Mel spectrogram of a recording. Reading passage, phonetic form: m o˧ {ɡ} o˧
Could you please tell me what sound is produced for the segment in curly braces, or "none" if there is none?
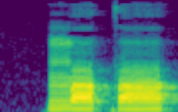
k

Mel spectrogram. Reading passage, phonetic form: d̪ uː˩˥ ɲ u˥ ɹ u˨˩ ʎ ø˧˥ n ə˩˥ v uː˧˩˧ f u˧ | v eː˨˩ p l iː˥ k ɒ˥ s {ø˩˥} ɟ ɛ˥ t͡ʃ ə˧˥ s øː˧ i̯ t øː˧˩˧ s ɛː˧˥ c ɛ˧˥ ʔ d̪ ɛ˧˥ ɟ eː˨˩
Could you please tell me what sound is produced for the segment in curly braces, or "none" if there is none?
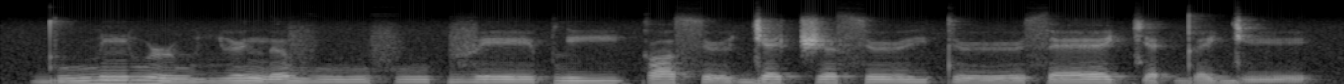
ø˧˩˧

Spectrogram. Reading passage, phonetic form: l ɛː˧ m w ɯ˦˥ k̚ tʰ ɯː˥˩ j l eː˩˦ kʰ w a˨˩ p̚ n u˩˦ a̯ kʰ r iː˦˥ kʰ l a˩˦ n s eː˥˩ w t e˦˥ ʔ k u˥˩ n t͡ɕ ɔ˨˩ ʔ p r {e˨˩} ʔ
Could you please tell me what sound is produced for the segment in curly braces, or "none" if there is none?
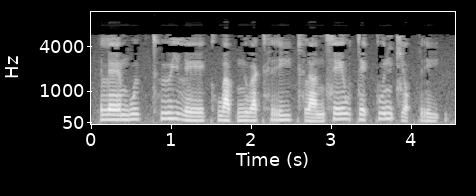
i˨˩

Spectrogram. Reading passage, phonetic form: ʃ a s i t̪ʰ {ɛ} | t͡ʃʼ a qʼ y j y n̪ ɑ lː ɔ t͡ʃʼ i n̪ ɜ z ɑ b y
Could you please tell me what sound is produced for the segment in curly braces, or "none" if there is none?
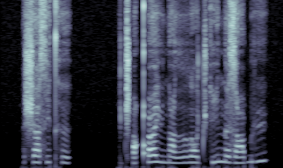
ɘ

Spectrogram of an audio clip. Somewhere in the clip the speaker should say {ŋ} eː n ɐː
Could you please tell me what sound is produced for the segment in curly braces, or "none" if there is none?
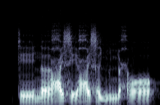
k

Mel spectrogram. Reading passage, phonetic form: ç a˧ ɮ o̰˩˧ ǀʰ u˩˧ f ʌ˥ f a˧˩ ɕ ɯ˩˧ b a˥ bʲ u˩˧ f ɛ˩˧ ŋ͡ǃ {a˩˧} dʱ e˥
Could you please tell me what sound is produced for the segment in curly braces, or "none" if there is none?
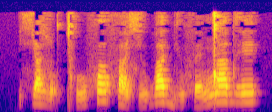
a˥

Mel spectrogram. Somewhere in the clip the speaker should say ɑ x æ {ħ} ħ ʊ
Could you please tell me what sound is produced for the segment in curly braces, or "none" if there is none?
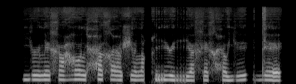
x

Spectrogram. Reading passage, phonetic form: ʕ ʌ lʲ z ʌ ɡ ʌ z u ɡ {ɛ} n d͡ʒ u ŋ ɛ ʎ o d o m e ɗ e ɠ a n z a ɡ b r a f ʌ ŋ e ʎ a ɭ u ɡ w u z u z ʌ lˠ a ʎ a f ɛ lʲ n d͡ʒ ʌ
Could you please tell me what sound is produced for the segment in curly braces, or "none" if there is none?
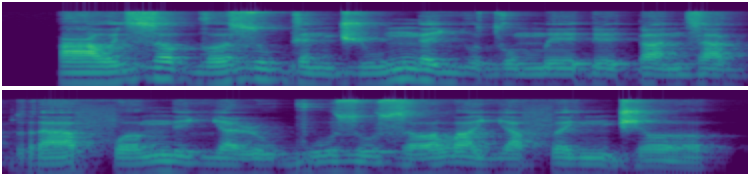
ɛ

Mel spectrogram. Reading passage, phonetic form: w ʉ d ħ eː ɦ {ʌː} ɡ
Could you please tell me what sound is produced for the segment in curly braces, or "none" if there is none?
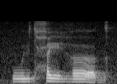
ʌː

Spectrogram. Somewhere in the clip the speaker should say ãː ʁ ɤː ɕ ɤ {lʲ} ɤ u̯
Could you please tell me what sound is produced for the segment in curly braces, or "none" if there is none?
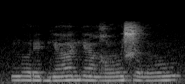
l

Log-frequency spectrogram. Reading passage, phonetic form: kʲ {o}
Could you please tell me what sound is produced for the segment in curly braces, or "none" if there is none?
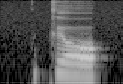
o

